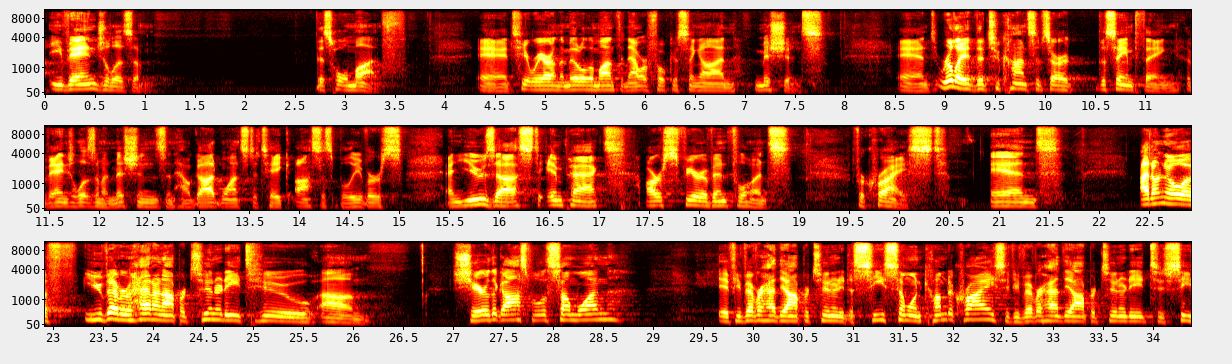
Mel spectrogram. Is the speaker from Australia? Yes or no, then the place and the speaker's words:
no; Canada; moved away as an adult; now in New Jersey, United States; So when I moved from Canada, I'm a native Canadian, lived there almost my entire life.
